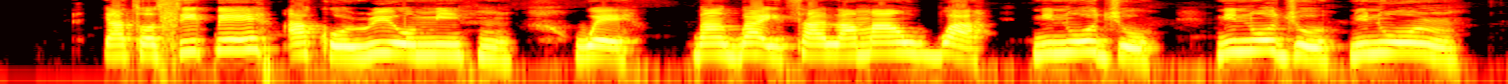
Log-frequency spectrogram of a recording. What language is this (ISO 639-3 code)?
yor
